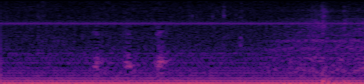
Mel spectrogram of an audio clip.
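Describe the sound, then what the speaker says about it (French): Chickens in a video game clucking softly, a few short clucks early on over a steady electronic hum, with no talk. "Et il y a des poulets, on va pas y toucher pour l'instant."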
